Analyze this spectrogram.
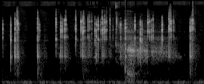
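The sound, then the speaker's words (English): Physical dice rolled during a tabletop roleplaying game: a quick run of many crisp clacks and rattles that come in short bursts, with brief gaps between the tumbles. “I'm rolling plus community. That's a plus 2. I hope, like, actual dice are okay. Actual dice are lovely.”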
